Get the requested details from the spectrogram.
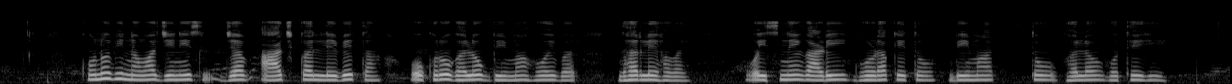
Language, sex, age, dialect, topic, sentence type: Chhattisgarhi, female, 31-35, Central, banking, statement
